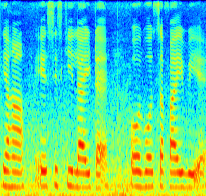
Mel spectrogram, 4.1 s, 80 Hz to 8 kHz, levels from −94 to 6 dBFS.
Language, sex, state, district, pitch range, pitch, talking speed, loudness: Hindi, female, Haryana, Jhajjar, 215-230 Hz, 225 Hz, 145 wpm, -13 LUFS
